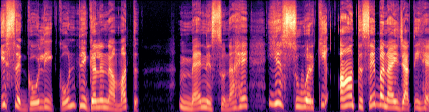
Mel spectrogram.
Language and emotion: Urdu, disgusted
